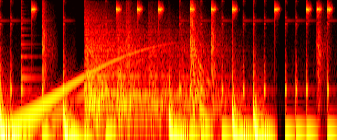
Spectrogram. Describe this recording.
insect dance loop
A weird electronic drum loop.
